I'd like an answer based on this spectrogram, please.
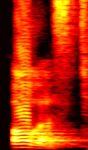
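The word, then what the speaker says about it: August: টান দি হালকা July অগস্ট অগস্ট আমরা অনেকেই আগস্ট বলি এটাকে বাট অগস্ট অগস্ট অগস্ট September September সেপ্টেম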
